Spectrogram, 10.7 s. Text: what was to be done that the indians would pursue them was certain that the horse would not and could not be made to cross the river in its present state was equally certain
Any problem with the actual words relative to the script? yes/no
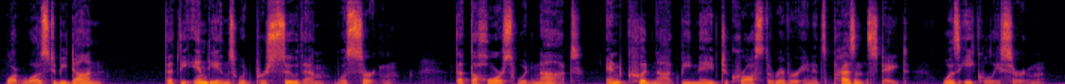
no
